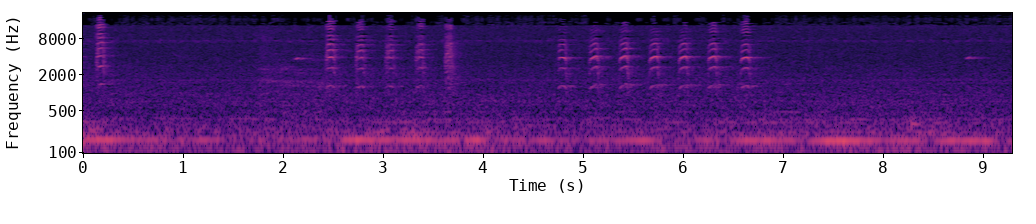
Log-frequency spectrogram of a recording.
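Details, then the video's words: Juvenile and adult Gila woodpecker at a Tucson, Arizona back fence; repeated series of quick, harsh, evenly spaced chattering notes in several bursts, with a constant low mechanical hum underneath. "Gila Woodpecker Youngster and Adult"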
